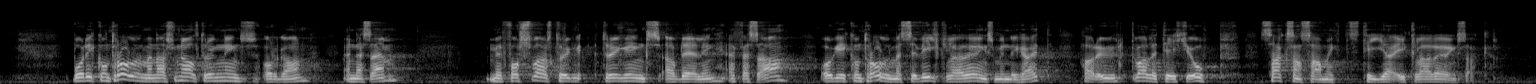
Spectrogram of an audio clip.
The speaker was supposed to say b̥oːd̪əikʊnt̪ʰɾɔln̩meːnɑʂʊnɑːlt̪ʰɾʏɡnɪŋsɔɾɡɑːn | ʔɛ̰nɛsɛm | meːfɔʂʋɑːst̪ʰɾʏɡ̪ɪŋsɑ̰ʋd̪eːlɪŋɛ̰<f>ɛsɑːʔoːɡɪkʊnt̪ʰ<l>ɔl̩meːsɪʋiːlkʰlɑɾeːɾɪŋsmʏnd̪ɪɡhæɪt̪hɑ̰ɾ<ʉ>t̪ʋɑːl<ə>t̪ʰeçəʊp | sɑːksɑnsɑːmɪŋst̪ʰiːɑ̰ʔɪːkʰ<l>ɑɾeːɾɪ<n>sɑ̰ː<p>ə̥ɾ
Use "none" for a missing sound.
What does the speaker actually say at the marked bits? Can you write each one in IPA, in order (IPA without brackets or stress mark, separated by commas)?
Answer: f, ɾ, ʉː, ə, l, ŋ, k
